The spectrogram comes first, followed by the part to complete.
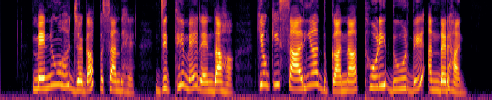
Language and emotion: Punjabi, happy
